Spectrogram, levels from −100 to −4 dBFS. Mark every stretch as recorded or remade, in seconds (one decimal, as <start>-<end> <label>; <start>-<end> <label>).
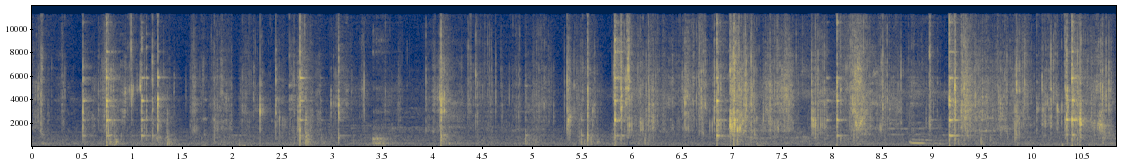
0.0-3.1 recorded; 3.1-3.7 remade; 3.7-7.9 recorded; 7.9-9.1 remade; 9.1-10.8 recorded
